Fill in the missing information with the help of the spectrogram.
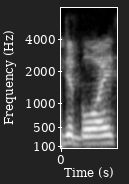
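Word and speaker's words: Du Bois: there is the WB Dubois said his name Dubois not Dubois when you say that's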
